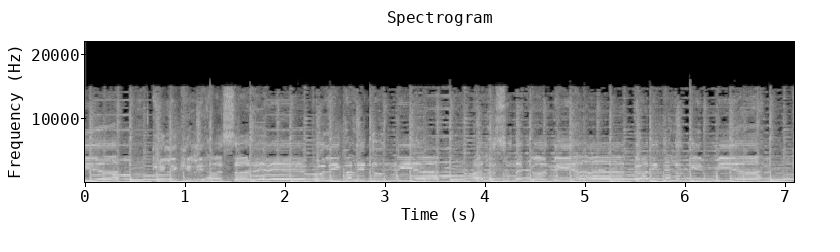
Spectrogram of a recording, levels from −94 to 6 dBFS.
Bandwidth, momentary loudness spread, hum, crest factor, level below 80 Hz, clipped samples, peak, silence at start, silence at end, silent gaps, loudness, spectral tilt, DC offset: 15.5 kHz; 1 LU; none; 10 dB; -14 dBFS; under 0.1%; 0 dBFS; 0 s; 0 s; none; -10 LUFS; -4 dB/octave; 0.2%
